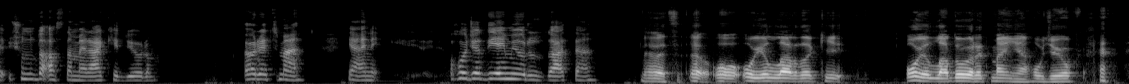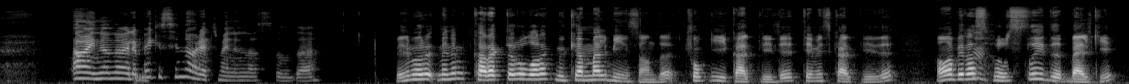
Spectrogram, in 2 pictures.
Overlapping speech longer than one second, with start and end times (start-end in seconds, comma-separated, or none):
none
